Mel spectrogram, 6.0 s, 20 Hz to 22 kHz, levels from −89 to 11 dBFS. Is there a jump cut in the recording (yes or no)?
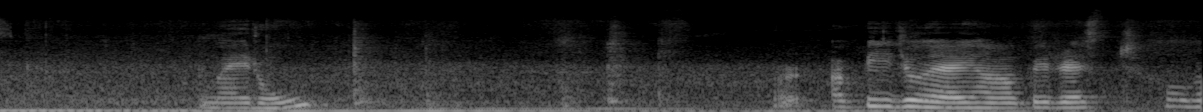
no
